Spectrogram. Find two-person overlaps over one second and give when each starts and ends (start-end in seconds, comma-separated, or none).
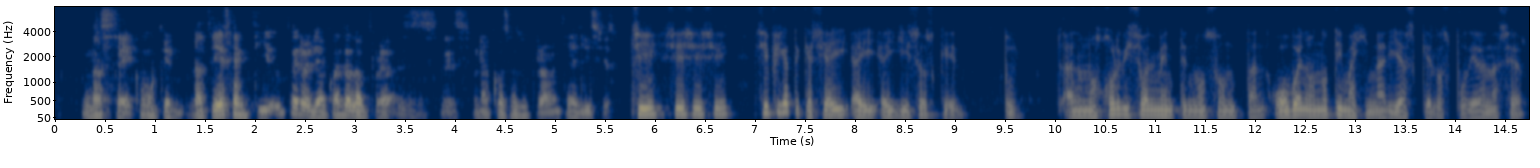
none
